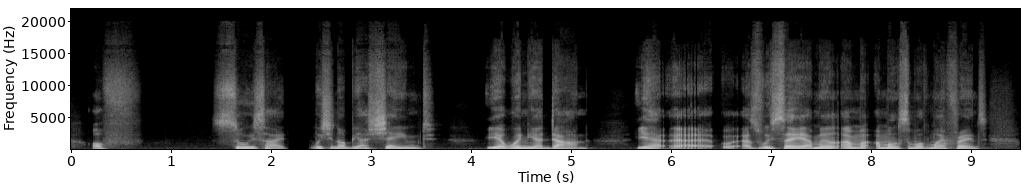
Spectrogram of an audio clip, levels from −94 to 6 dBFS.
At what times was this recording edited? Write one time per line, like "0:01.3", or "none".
0:02.3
